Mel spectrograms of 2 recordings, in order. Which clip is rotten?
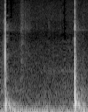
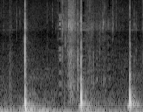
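The second.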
